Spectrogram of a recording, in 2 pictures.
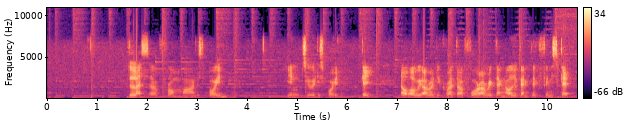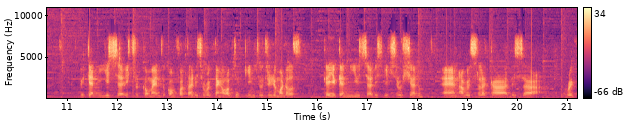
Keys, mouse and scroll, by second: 0.7 click, 0.9-1.2 scroll down 1, 2.1 middle click, 2.4 scroll down 1, 3.9 click, 5.7 click, 6.0 scroll down 1, 7.7 middle click, 10.0 click, 12.2 middle click, 13.5 middle click, 15.8-16.9 scroll up 1, 17.5 click, 18.2-18.8 scroll down 1, 18.8 middle click, 21.0 click.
